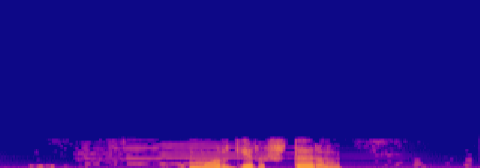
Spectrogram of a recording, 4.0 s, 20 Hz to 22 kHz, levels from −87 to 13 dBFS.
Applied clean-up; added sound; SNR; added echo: classical method spectral subtraction.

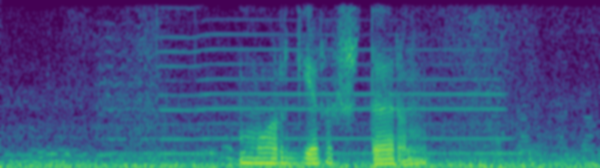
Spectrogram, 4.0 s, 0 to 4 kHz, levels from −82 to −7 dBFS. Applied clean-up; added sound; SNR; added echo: none; Bowed string instrument + Traffic noise, roadway noise; 15 dB; none.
